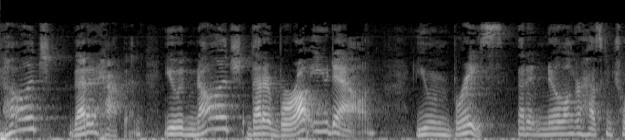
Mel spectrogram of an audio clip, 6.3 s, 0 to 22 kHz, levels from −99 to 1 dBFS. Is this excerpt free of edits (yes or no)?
yes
